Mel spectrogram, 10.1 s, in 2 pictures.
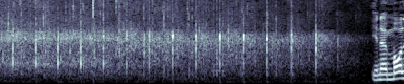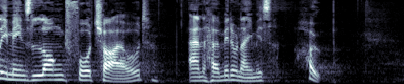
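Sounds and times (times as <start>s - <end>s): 
audience clapping: 0.0s - 4.6s
speech: 4.6s - 9.2s.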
